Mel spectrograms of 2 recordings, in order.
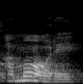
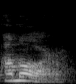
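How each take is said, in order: First: Amore with the final E sounded; full word ending. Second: Amor ending on the r, no final E; truncated ending. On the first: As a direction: say all three syllables of amore, stressing MO. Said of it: "Well, the word is amore". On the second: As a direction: stress amor on MOR and stop at the r. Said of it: "cut the last E off". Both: Shown as a demonstration.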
